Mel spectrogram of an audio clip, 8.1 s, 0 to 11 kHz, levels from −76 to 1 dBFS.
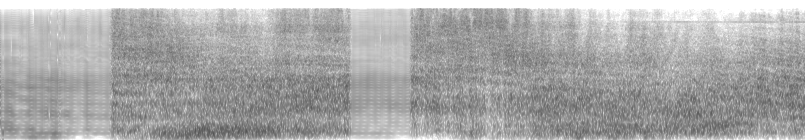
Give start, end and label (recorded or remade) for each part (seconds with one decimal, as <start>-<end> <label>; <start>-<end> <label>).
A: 0.0-1.1 remade; 1.1-3.5 recorded; 3.5-4.1 remade; 4.1-8.1 recorded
